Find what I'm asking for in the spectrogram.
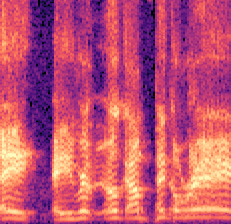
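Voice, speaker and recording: Using a put-on character voice, a man talks at an extremely high pitch and a fairly slow pace. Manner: cartoon impression.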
